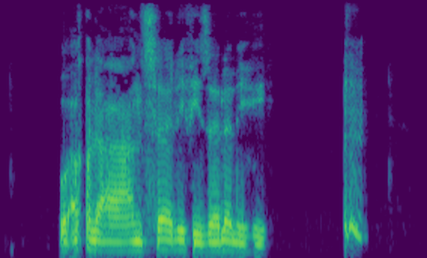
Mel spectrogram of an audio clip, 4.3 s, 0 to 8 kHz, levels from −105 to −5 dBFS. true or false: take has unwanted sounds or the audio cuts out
true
